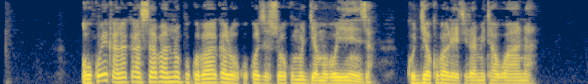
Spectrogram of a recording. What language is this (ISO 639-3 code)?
lug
